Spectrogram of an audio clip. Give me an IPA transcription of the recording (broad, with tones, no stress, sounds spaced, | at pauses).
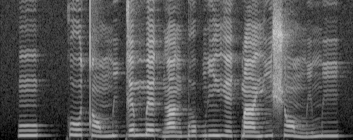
ũ˧ | k o˧ t ɔ̃˨ m i˧ ɡ ɛ˦ m ɛ˦˨ ɡ ã˧ ɡ͡b o˦ b ĩ˦ j e˧ k͡p ã˧ j i˦ ʃ ɔ̃˦˨ m i˨˦ m i˦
